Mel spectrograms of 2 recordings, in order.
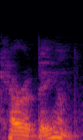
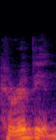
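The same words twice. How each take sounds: First: Caribbean is said with a non-American pronunciation. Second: Caribbean is said with an American pronunciation. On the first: "which is the correct pronunciation" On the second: "it's American, so I said Caribbean"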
